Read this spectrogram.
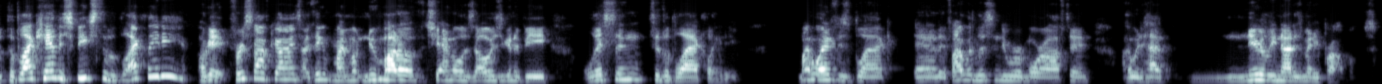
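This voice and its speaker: Man, 40s, live-stream host: rambling, profane, joking, with a sharp, bright tone. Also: fairly high pitch, poor audio. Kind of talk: casual live-stream chat.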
